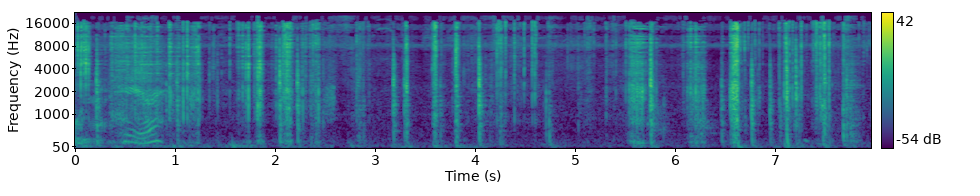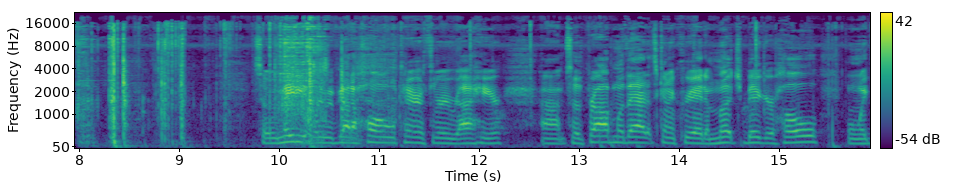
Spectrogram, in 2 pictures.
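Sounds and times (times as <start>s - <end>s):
metal bar prying roof shingles: 0.0s - 11.2s.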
